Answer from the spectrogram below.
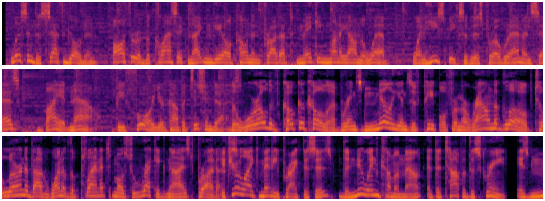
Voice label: industrials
